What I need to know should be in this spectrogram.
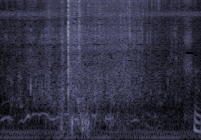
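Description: Water splashes as a child jumps into a pool.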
